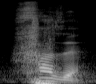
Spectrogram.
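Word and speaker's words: חזה: 요 가슴을 하제. 목에서 나는 히읗 발음 하제 이렇게 불러요.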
